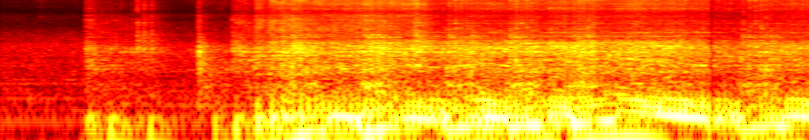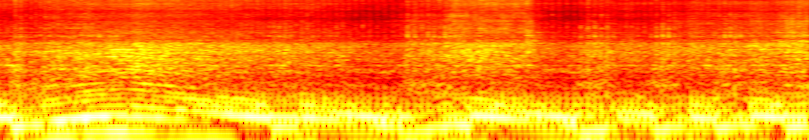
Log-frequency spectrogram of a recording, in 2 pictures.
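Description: Motorcycle engine started without the key, its black-and-white ignition wire disconnected: it catches about a second in and runs steadily, with one brief rev in the middle.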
